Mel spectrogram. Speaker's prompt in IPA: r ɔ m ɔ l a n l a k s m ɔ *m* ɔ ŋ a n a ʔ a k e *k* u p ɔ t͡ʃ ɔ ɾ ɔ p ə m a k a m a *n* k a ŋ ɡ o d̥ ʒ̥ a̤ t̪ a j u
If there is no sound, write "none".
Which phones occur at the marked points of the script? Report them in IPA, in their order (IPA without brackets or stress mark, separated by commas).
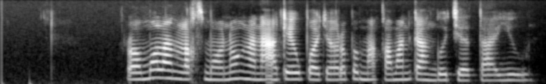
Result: n, none, n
